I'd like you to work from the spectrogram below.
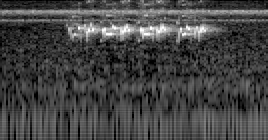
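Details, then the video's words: Sooty-headed bulbul singing: a quick run of about six short, bright chirping notes lasting about a second, each slightly slurred, over a faint steady hiss. "Suara burung Kutilang TOPCER merdu sekali"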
